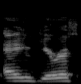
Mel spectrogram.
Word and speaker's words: Anguirus: I mean, Anguirus himself has a lot of aliases, so you can basically call him whatever you want, but it's technically Anguirus overall.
